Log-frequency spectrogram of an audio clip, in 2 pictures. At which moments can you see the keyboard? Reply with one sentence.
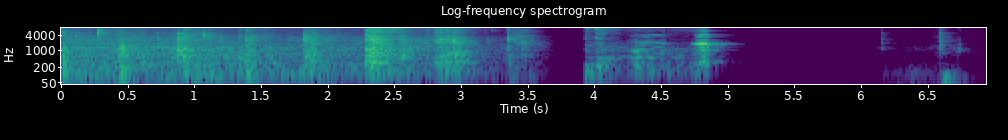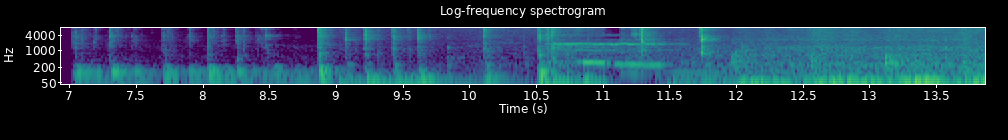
You can hear the keyboard from 6.2 to 11.9 s.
